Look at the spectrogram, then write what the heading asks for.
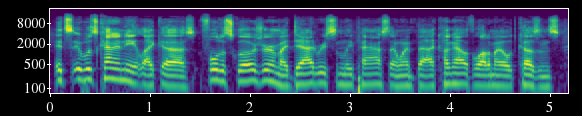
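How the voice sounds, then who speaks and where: A man's voice: mid-range voice, quick pace, no room sound, studio quality. A man from Hawaii telling a family story in casual chat, rambling with many fillers and restarts.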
